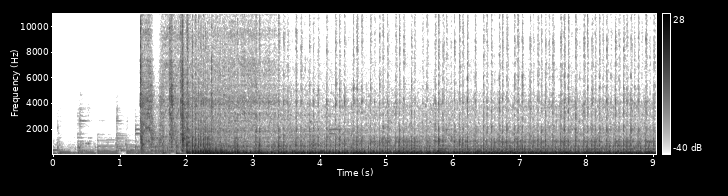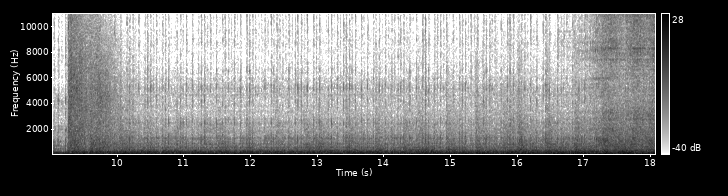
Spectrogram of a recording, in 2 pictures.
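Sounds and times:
engine starting clicks: 1.3s - 3.5s
motorcycle engine running: 1.3s - 18.0s.

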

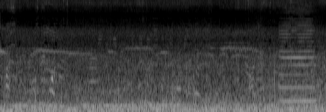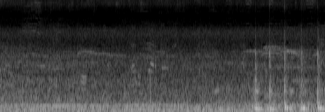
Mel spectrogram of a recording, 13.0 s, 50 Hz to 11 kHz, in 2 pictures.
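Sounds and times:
crowd chatter: 0.0s - 13.0s
horn toot: 5.6s - 6.5s.

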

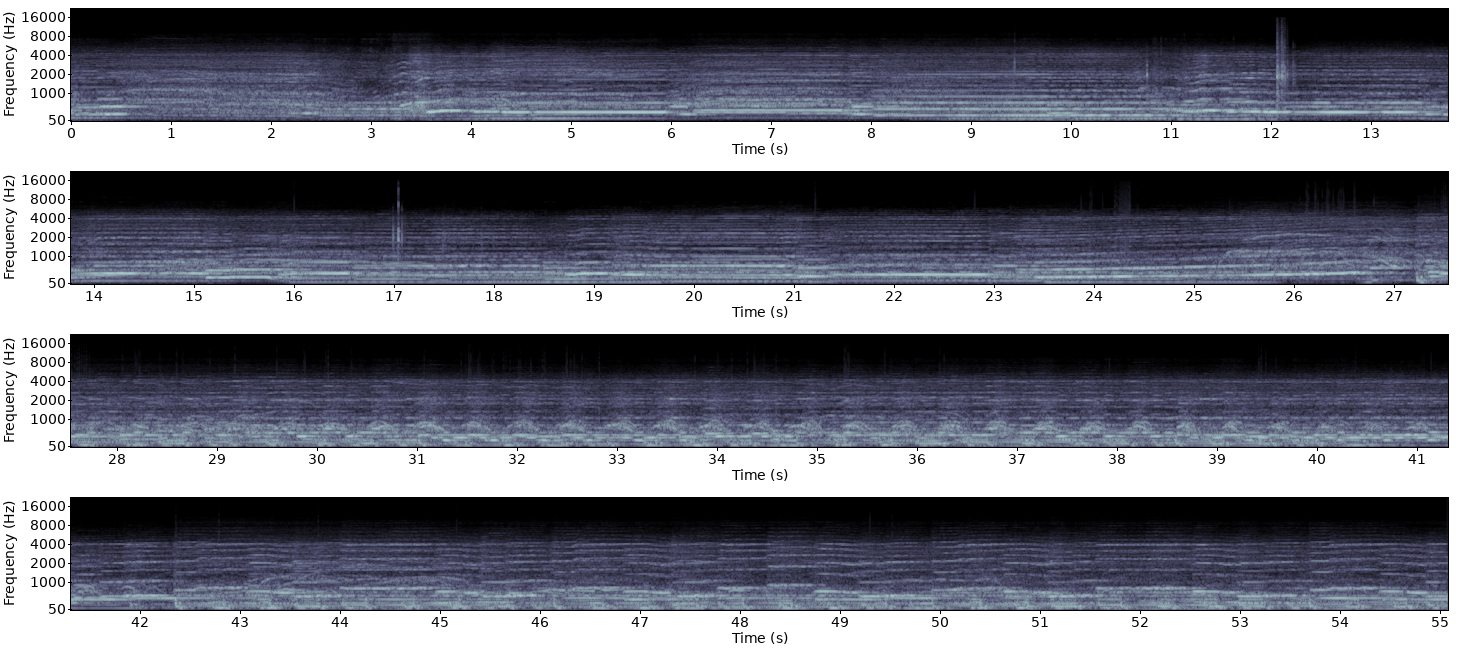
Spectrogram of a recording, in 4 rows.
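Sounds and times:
electric violin melody: 0.0s - 55.0s
backing track with bass: 20.8s - 55.0s.

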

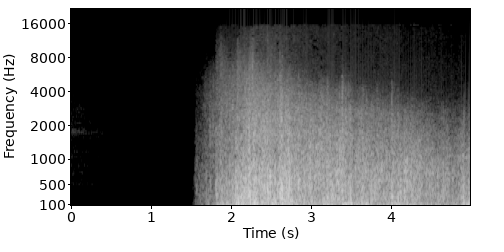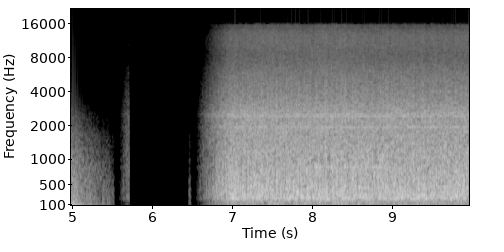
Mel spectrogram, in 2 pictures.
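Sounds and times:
static-like rushing noise: 6.7s - 9.9s.

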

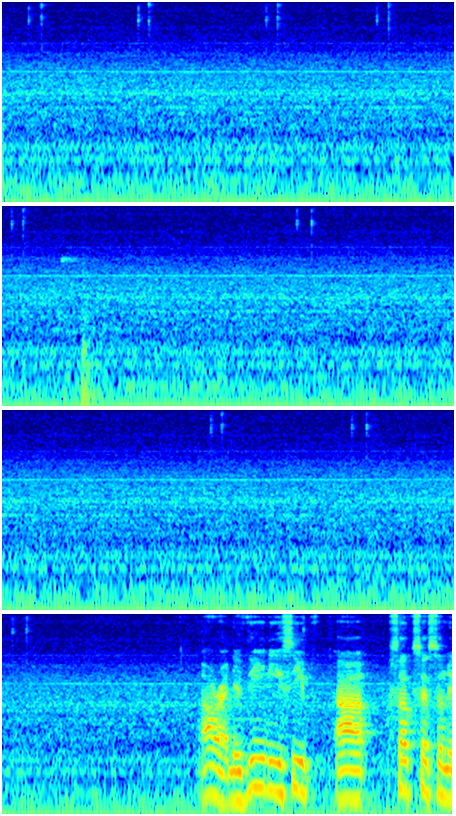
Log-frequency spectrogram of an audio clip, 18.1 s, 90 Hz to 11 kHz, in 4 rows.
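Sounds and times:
low steady hum: 0.0s - 18.0s
computer mouse clicks: 0.2s - 0.5s, 1.3s - 1.6s, 2.6s - 2.9s, 3.7s - 4.0s, 4.6s - 5.2s, 7.4s - 7.8s, 11.1s - 11.4s, 12.5s - 12.8s, 13.6s - 14.0s.

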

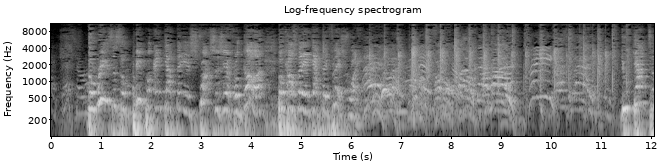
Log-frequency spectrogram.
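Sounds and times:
man's voice through microphone: 0.7s - 6.3s, 11.4s - 12.0s
rhythmic hand clapping: 6.3s - 12.0s.

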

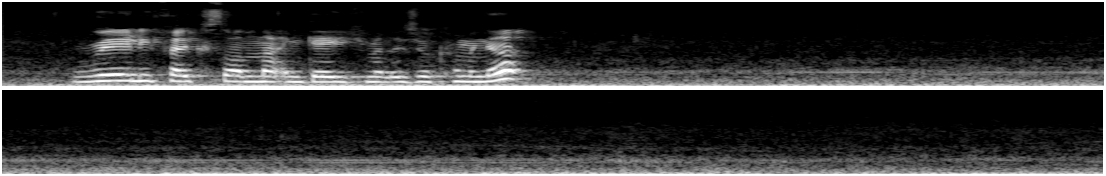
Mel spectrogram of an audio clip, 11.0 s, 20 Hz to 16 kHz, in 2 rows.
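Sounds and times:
faint even hum: 0.0s - 11.0s
steady low rumble: 0.0s - 11.0s.

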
